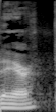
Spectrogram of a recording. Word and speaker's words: Ayer: Ayer or Ayers? – Ayer. – David Ayer.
